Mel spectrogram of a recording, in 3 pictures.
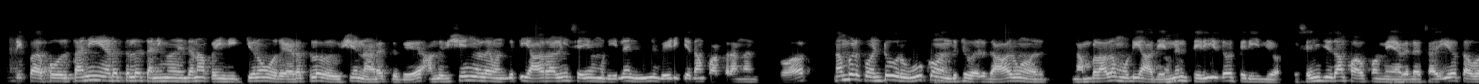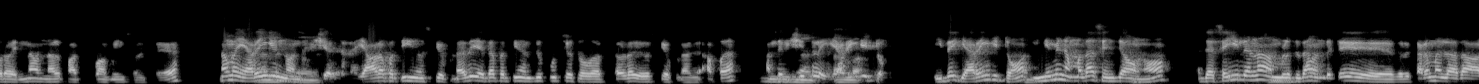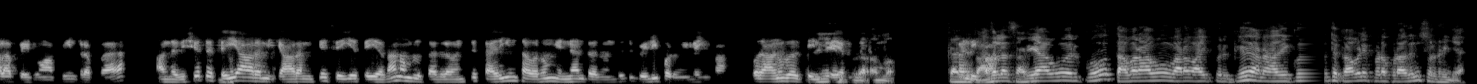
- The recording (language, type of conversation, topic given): Tamil, podcast, புதிய திறமை ஒன்றை கற்றுக்கொள்ளத் தொடங்கும்போது நீங்கள் எப்படித் தொடங்குகிறீர்கள்?
- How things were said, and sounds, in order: static; other noise; unintelligible speech; mechanical hum; distorted speech; unintelligible speech; unintelligible speech; tapping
